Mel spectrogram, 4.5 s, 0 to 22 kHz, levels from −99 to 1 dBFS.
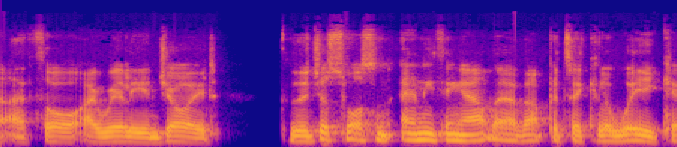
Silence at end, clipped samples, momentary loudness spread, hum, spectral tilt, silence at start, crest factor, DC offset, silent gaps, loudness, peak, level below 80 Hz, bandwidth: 0 s; under 0.1%; 5 LU; none; -4.5 dB/octave; 0 s; 14 dB; under 0.1%; 1.71-1.87 s; -20 LUFS; -6 dBFS; -58 dBFS; 15.5 kHz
